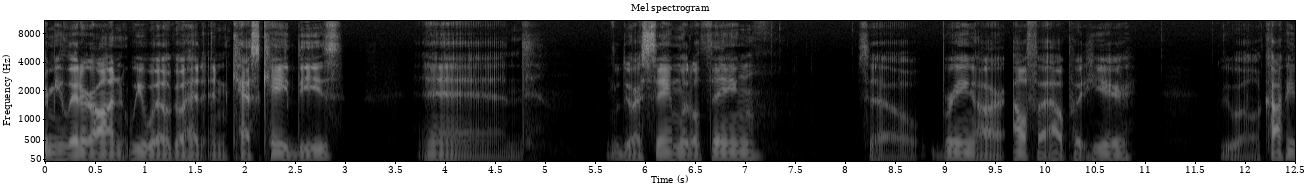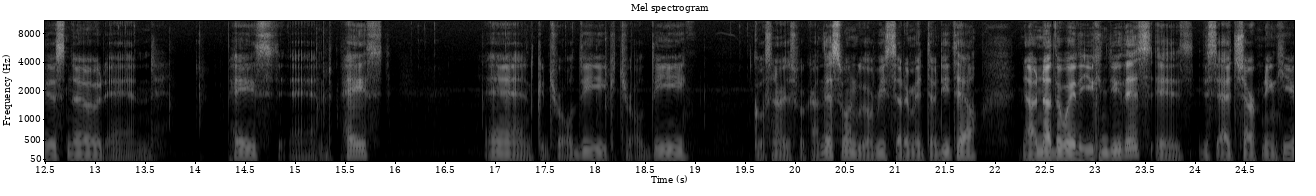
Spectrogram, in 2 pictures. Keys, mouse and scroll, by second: 1.0 p, 1.1 p, 2.9 click, 8.0 click, 12.2 ctrl+c, 13.1 click, 14.0 ctrl+v, 14.7 click, 15.2 ctrl+v, 16.1 click, 17.0 ctrl+d, 17.6 click, 18.0 ctrl+d, 19.3 click, 23.5 click.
